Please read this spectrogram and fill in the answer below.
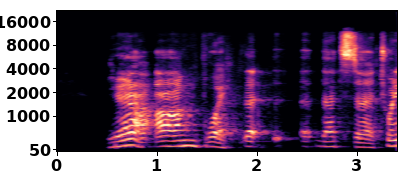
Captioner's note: laughing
